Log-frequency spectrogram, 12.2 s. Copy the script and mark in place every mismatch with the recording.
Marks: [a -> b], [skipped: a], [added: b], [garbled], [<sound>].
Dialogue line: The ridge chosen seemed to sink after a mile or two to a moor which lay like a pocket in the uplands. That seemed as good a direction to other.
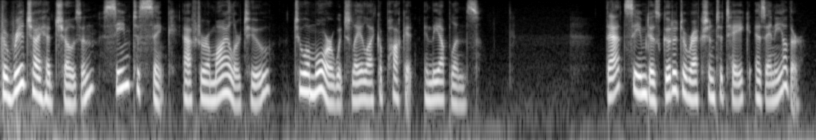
The ridge [added: I had] chosen seemed to sink after a mile or two to a moor which lay like a pocket in the uplands. That seemed as good a direction to [added: take as any] other.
